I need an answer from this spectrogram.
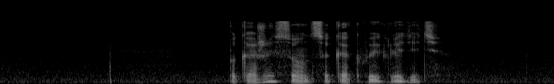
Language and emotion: Russian, sad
